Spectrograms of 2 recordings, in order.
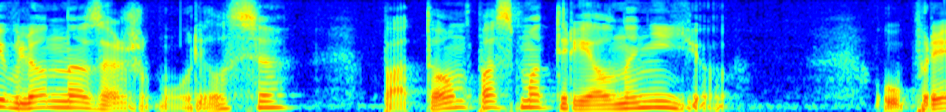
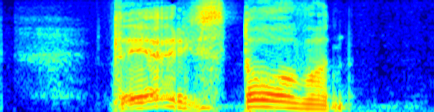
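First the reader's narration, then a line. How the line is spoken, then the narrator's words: Hoarse rasp. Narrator (Russian): прохрипела она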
